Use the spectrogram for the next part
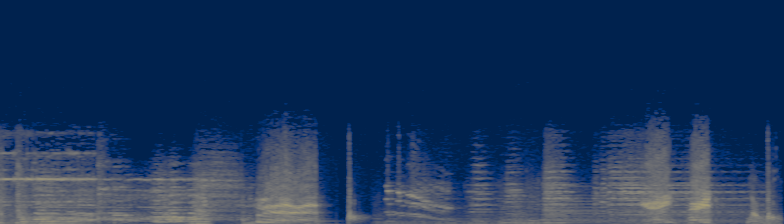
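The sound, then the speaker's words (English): A raspy, duck-like quacking voice squawks in agitated bursts, fairly loud, with short gaps between outbursts and a few sharp plopping knocks; it sounds like a voice imitating a duck. “Well, Mr. Duck, that's it. We've just plain run out of jobs.”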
